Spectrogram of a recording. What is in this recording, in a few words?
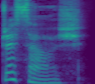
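"dressage", British English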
